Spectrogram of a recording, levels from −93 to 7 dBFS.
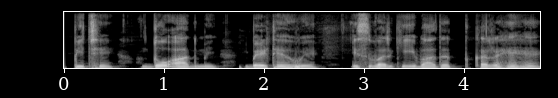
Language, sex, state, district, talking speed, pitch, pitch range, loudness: Hindi, male, Jharkhand, Ranchi, 140 wpm, 145 Hz, 140-155 Hz, -18 LUFS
